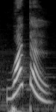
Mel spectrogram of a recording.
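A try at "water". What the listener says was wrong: ওয়াটার না, এটা ওয়াতার, ওয়াতার। জিভার আগে সামনে দুই দাঁতের সাথে লাগবে, ওয়াতার, ওয়াতার।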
